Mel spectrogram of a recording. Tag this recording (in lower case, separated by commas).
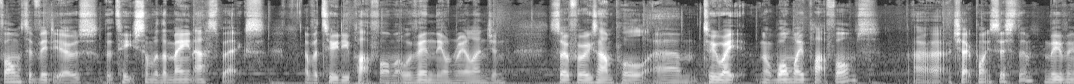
speech, music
